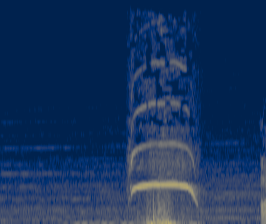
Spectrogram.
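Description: A girl's short, very high-pitched scream about a second in, held for half a second and dropping in pitch as it cuts off.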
